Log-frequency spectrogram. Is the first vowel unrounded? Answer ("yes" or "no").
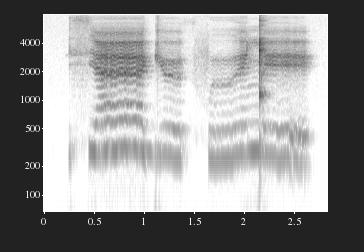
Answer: yes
